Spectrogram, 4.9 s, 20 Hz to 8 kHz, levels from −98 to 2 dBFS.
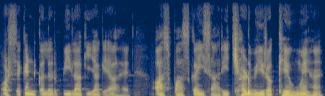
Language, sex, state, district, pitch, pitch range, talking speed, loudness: Hindi, male, Uttar Pradesh, Lalitpur, 105 Hz, 95-110 Hz, 195 wpm, -21 LUFS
